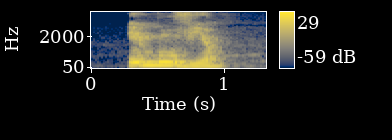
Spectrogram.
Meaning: inflection of émouvoir: 1. first-person plural imperfect indicative 2. first-person plural present subjunctive
- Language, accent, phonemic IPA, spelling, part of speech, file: French, Canada, /e.mu.vjɔ̃/, émouvions, verb, LL-Q150 (fra)-émouvions.wav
